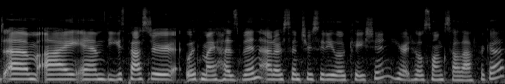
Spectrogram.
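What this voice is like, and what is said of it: American accent. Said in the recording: “I'm American ... they don't expect to hear my accent”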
